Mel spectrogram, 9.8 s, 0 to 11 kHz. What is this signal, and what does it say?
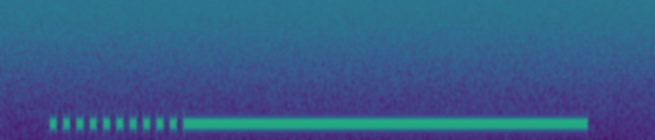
Telephone call progress tone (North American plan), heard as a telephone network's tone, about 350, 440 Hz, 0.1 s on and 0.1 s off. Stutter dial tone.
